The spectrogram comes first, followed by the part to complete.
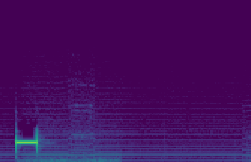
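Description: A single short, high-pitched electronic beep from the cockpit's avionics or headset audio, about a fifth of a second long, over a faint steady hum.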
